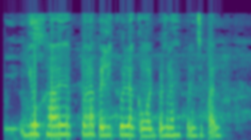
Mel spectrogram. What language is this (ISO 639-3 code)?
spa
